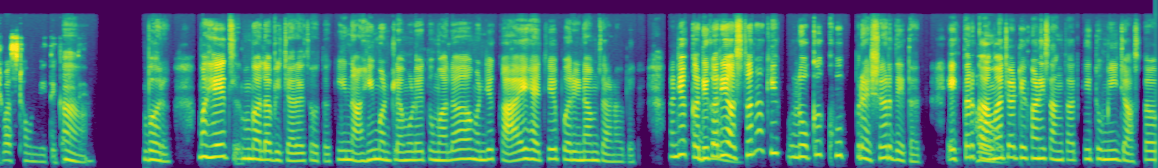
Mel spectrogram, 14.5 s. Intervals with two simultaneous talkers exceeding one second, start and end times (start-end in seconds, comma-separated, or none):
none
